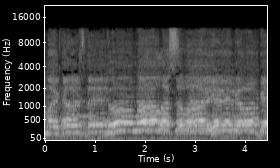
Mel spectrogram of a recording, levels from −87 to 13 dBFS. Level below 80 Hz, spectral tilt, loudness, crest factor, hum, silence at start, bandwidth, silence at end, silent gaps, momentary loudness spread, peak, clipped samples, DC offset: -48 dBFS; -5 dB/octave; -20 LUFS; 14 dB; none; 0 s; 12 kHz; 0 s; none; 6 LU; -6 dBFS; under 0.1%; under 0.1%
